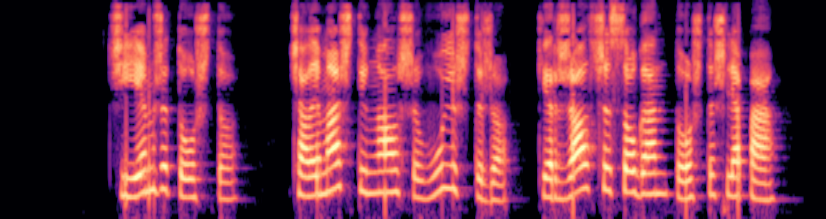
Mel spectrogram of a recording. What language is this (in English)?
Mari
